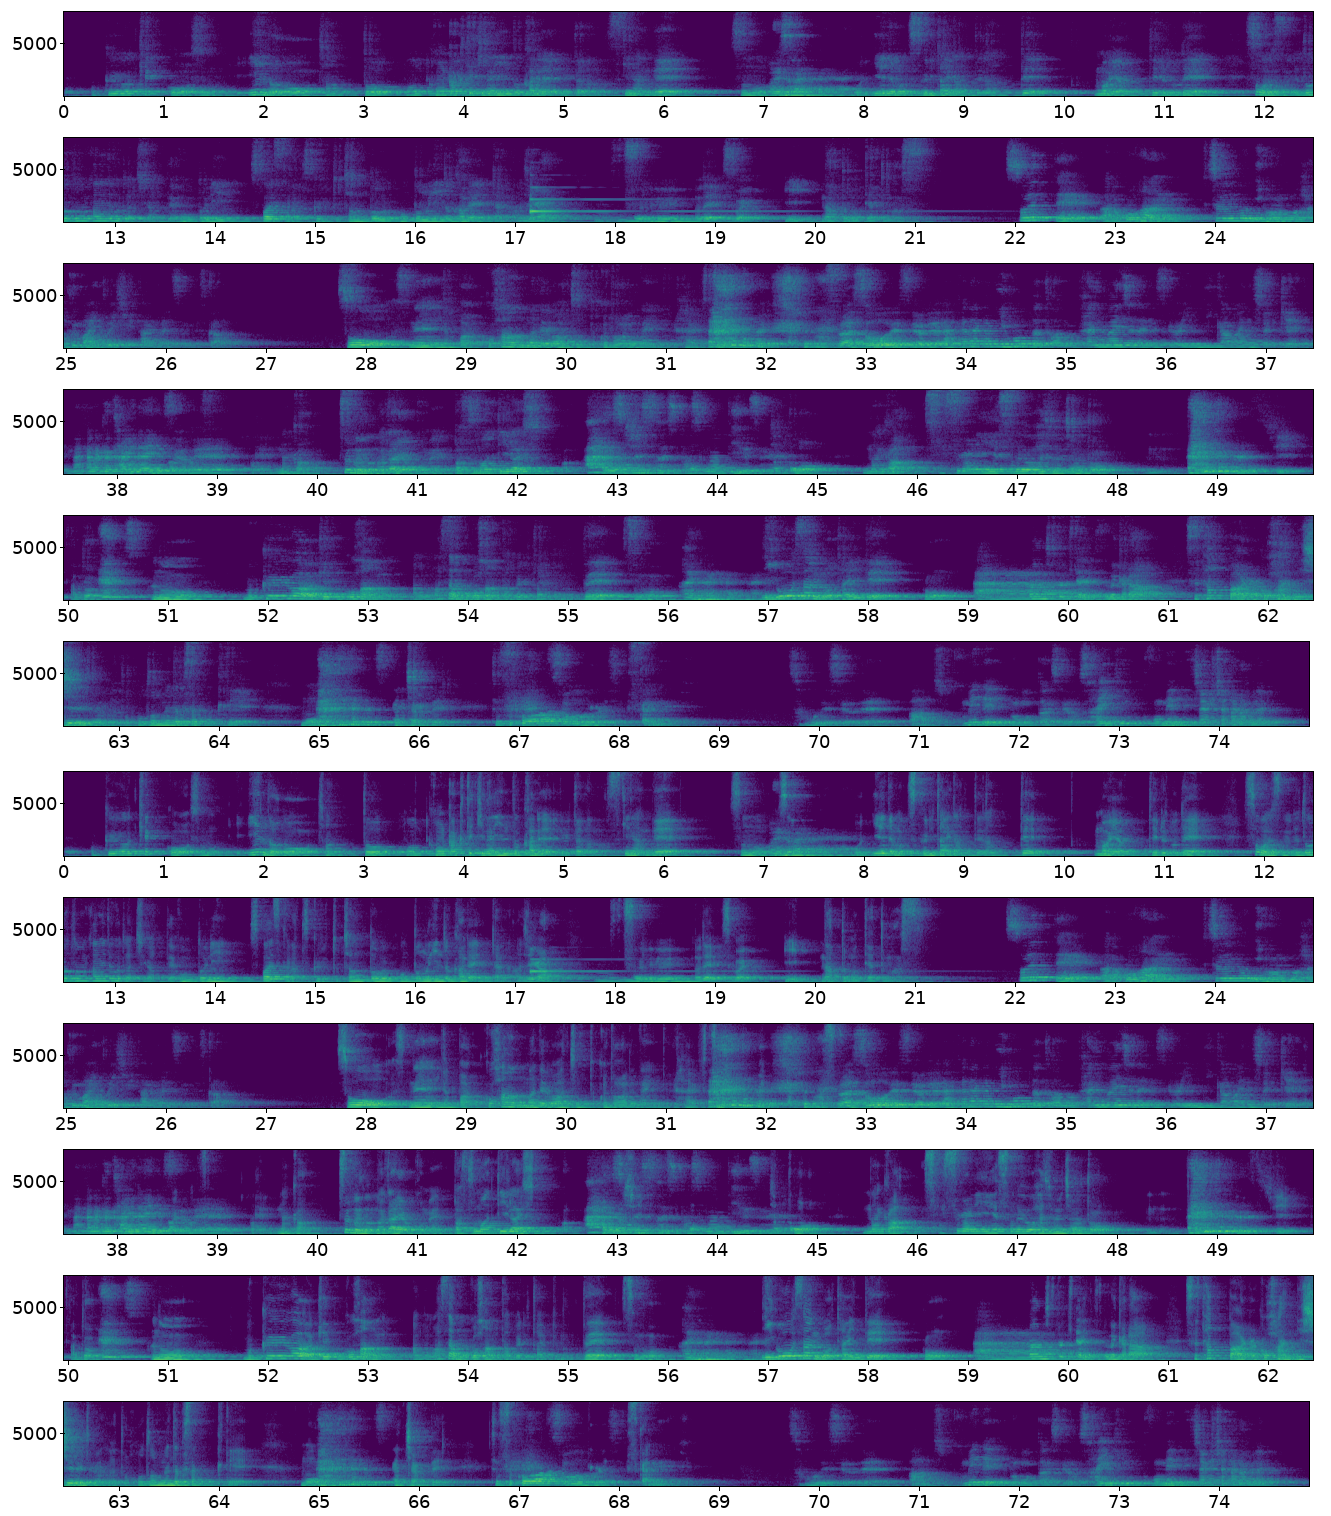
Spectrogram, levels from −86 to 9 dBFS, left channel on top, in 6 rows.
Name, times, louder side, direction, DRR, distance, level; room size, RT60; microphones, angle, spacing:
voice 1, 0.3-6.2 6.8-7.3 7.9-9.8 10.3-11.4 11.8-14.2 14.5-17.4 18.2-19.4 19.7-21.0 27.7-31.6 32.4-32.7 38.5-38.8 39.3-40.0 40.2-42.2 42.5-42.6 42.8-43.4 43.7-43.8 44.6-45.1 45.5-47.9 48.3-48.9 49.6-49.7 50.0-50.3 50.8-51.2 51.7-55.9 56.9-58.3 58.6-58.8 59.6-60.9 61.2-64.3 64.8-65.0 65.7-66.3 66.7-67.4 68.2-68.5, right 2 dB, 70° right, 4 dB, 1.2 m, -27 dB
voice 2, 7.0-8.1 17.8-19.0 21.9-23.7 23.9-26.6 31.4-39.2 42.0-42.1 42.7-44.7 48.7-49.4 50.3-50.5 56.1-57.0 59.1-60.3 65.0-65.6 66.9-67.9 68.1-68.5 69.7-74.4, equal, 5° right, -4 dB, 2.7 m, -30 dB
Piano, 17.1-19.9 20.5-21.2, left 6 dB, 70° left, 0.6 m, -35 dB
13.5 x 11.0 x 3.7 m, 1.3 s
head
